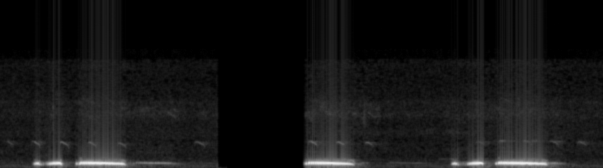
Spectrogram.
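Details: Spotted dove lure call from Indonesia for attracting wild doves: double-note and long-coo phrases with a lone long coo between them, while faint high chirps from a small bird sound in the background.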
